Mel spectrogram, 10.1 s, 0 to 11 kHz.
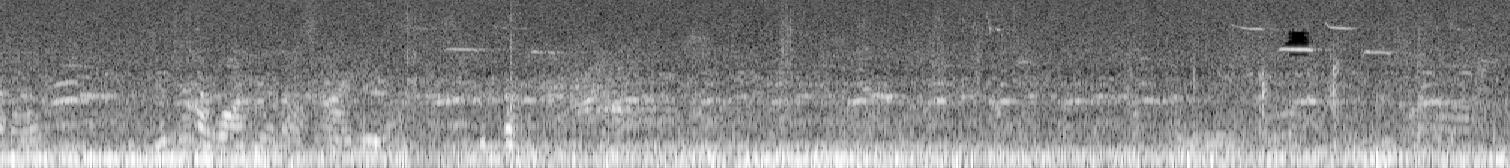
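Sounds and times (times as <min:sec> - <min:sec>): low outdoor rumble: 0:00.0 - 0:10.0
faint bird calls: 0:00.1 - 0:01.6, 0:02.7 - 0:10.0.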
